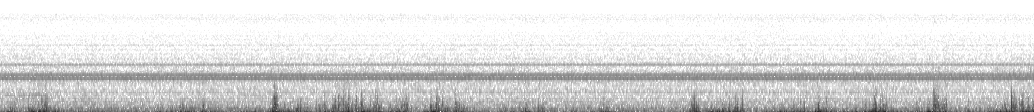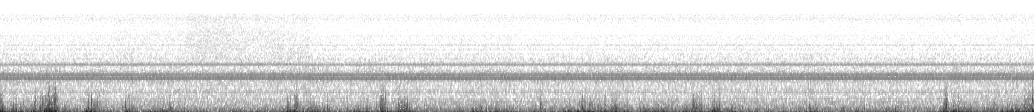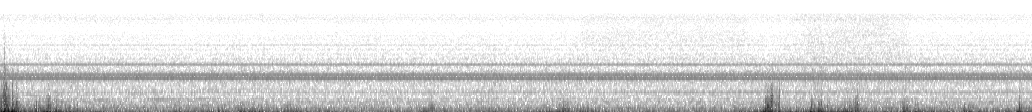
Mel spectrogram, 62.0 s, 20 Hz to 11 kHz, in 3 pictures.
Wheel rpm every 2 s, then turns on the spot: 0, 0, 0, 0, 0, 0, 0, 0, 0, 0, 0, 0, 0, 0, 0, 0, 0, 0, 0, 0, 0, 0, 0, 0, 0, 0, 0, 0, 0, 0, 0.
none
